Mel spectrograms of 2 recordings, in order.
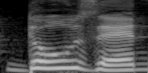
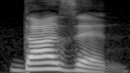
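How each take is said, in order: First: The first vowel sounds like 'oh'. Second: The first vowel sounds like 'ah'. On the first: The speaker calls it wrong. "This is not dozen" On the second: The speaker calls it right. "even though it's O, it sounds like ah"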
